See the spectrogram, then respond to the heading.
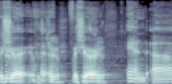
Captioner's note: laughs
